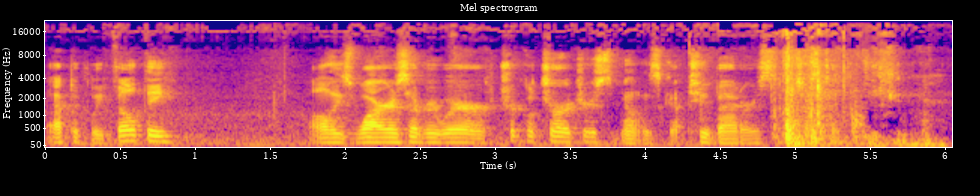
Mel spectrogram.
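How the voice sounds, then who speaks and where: There is noticeable background noise as a man with medium pitch talks at a very fast pace. His pitch varies in an ordinary way. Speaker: DIY car repair vlogger. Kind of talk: casual DIY tutorial vlog. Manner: casual, relaxed.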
